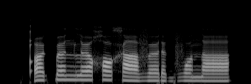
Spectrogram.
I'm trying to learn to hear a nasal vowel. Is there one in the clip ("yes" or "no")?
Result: no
